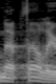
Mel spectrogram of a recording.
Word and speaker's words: Naphtali: You know, that's one of two of the 12 tribes of Israel, and I didn't know how to pronounce Naphtali, to get it right. Naphtali? Naphtali, so I looked it up. I think I'd always thought it was Naphtali or something. It's Naphtali.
